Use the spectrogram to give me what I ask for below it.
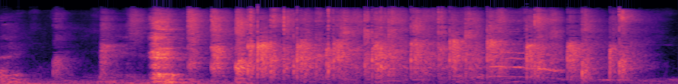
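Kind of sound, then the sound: crowd, audience applause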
